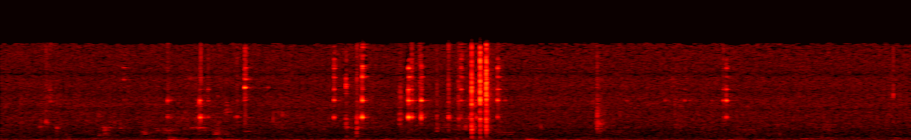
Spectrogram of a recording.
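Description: Two cats eating from a small bowl: faint, irregular chewing and clicking, with a dull bump about a second in.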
